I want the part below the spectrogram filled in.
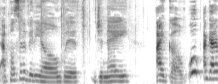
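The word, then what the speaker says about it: Jhené Aiko: So yesterday I posted a video with Jhene, Aiko.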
